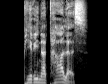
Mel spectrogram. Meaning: strong/mixed nominative/accusative neuter singular of perinatal
- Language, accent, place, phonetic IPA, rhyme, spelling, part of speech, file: German, Germany, Berlin, [peʁinaˈtaːləs], -aːləs, perinatales, adjective, De-perinatales.ogg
